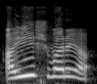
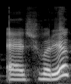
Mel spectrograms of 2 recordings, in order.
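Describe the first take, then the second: First: The first vowel glides from 'a' to 'ee'. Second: The first vowel is a plain, unglided vowel. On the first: The speaker calls it right. "वह वास्तव में है ऐश्वर्या" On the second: The speaker calls it wrong. "जिसे हम ऐश्वर्या कहते हैं"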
